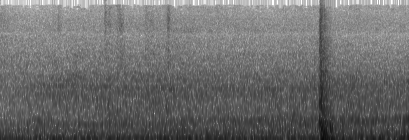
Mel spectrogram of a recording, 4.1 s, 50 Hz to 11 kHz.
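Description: A pickup truck door, on a 2019 Ram 1500, shut once with a single sharp thud about three seconds in, over a steady low rumble of the phone being handled and carried.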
